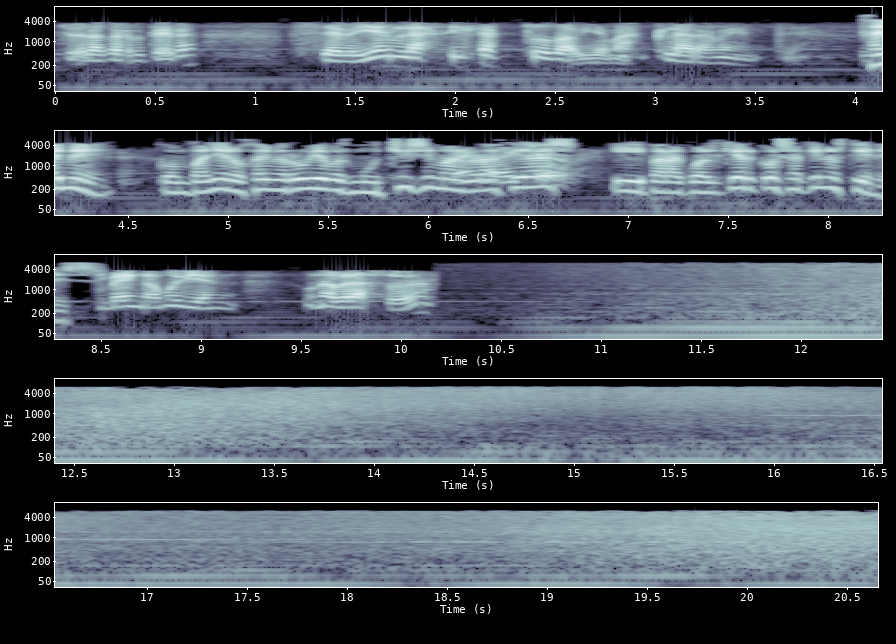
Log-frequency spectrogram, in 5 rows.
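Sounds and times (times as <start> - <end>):
speech: 0.2 - 10.3
ocean waves off the Canary Islands: 10.2 - 20.6.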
